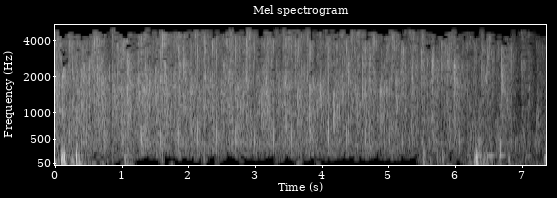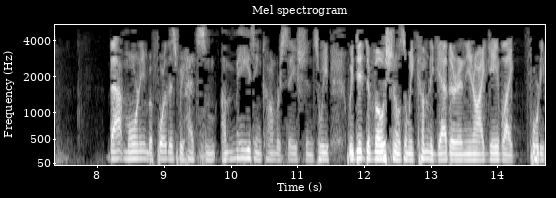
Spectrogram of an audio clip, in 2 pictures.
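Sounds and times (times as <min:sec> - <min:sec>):
crowd clapping: 0:00.0 - 0:07.9
speech: 0:08.2 - 0:14.7.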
